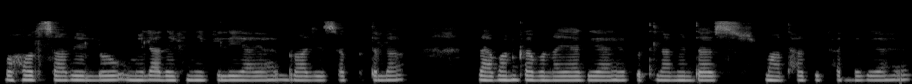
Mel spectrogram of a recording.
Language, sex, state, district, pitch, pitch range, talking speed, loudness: Hindi, female, Chhattisgarh, Raigarh, 195 Hz, 195-200 Hz, 150 wpm, -31 LUFS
